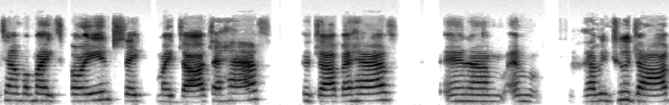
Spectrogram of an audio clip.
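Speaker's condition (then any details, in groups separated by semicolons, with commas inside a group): Down syndrome; from birth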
